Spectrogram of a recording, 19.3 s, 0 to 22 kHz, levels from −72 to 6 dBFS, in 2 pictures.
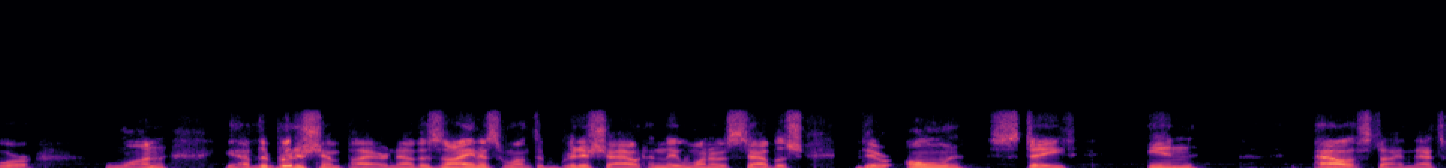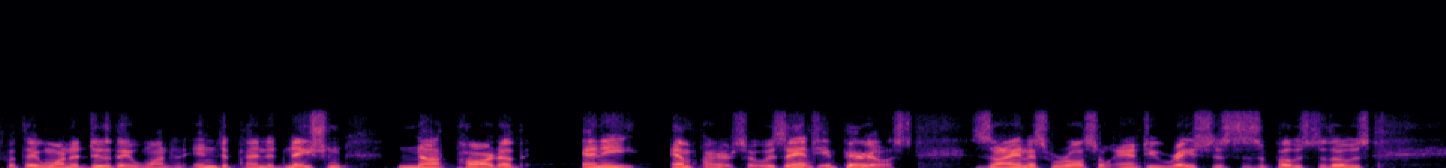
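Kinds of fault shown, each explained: AMR bit errors: flipped unprotected bits misplace the codec's excitation pulses, making speech briefly hoarse and gargly at 3.64–3.72 s and more heavily at 14.30–14.52 s.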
